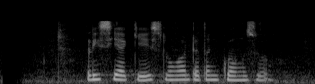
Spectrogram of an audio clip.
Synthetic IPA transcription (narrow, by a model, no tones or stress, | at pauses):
lisiakesluŋɔɖ̥a̤t̪əŋɡ̥uaŋzu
